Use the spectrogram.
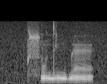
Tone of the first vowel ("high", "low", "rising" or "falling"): high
